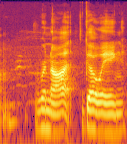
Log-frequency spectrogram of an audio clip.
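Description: A cat meows in two drawn-out, rising and falling calls, with a person talking through and around them.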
